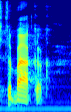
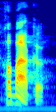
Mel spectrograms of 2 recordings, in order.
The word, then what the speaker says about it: Habakkuk: When I grew up, I mispronounced it as Habakkuk, but it's Habakkuk, not tobacco.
